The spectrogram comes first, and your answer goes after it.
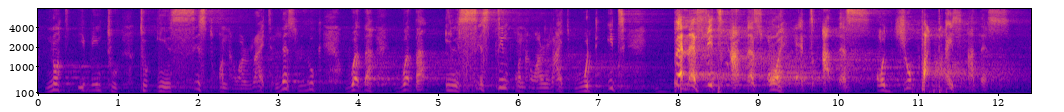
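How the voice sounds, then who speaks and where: The speech moves at a fairly slow pace amid noticeable background noise. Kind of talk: fervent pastoral prayer led over a congregation, with shouted commands to pray aloud. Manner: urgent, commanding, exhorting, repeating phrases for emphasis.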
